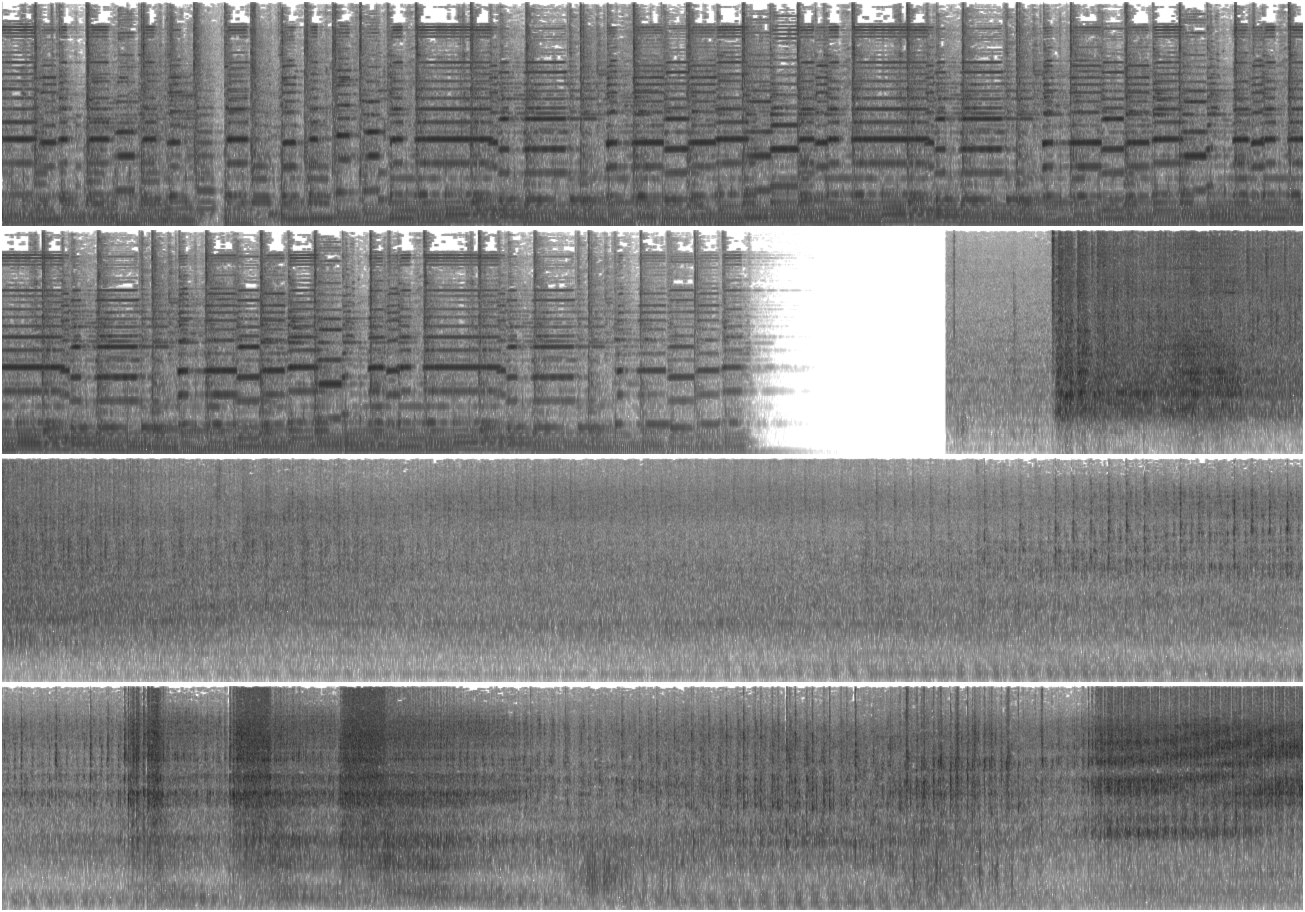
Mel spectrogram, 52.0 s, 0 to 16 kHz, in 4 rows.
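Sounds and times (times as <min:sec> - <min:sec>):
car engine starting and idling: 0:00.0 - 0:20.4, 0:22.5 - 0:52.0.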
